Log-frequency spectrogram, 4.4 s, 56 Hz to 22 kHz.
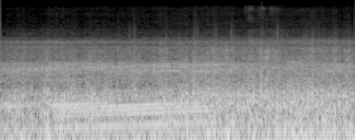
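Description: A Moto Guzzi V85TT motorcycle engine runs steadily nearby with a deep, low, tractor-like rumble, mixed with constant wind buffeting and no voices.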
